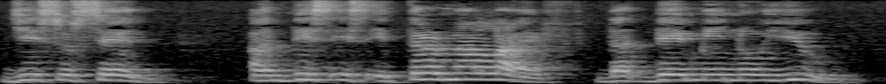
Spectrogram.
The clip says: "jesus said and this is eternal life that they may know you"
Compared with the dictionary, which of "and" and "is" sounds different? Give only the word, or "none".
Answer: is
